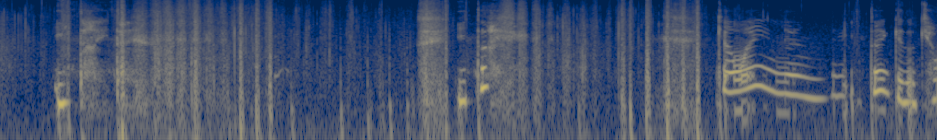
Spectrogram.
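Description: A kitten meows in short, high cries.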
